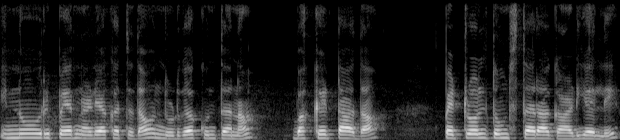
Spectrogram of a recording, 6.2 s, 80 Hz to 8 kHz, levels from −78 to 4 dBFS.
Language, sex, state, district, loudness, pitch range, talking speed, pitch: Kannada, female, Karnataka, Raichur, -16 LUFS, 195-225 Hz, 105 wpm, 205 Hz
